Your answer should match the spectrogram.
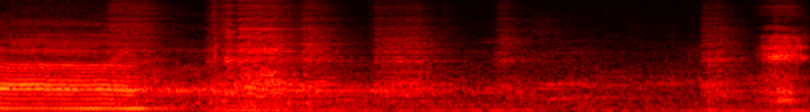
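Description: A man's voice holding one long, steady note that stops less than a second in, followed by quiet room noise with a few short knocks near the end.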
